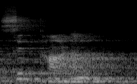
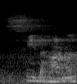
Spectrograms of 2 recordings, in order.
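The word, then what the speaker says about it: सिद्धाणं: तरीके से बोलेंगे नमो सिद्धानम और द के नीचे ध है तो ये पूरा आना चाहिए सिधान नहीं होना चाहिए सीधानम नहीं होना चाहिए नमो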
